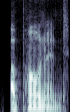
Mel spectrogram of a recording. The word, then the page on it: opponent: American English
